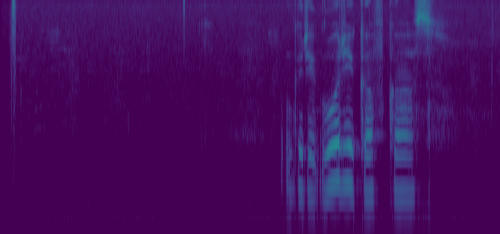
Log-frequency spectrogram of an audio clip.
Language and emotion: Russian, neutral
